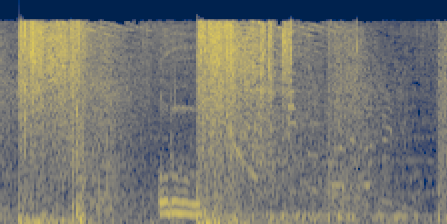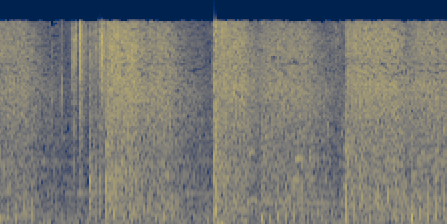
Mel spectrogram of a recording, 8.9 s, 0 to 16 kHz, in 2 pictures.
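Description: Gunfire in the first-person shooter Titanfall 2 comes in loud bursts of rapid automatic shots and heavy reports, several volleys in quick succession, with a brief exclamation from a player among them.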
